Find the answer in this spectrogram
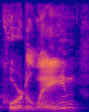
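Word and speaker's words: Coeur d'Alene: know Idaho or northern Idaho it's it's near cordelane you've probably heard of cordelan saw the word and didn't know how to pronounce it that's how to pronounce it cordelan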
